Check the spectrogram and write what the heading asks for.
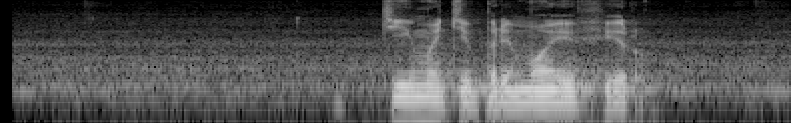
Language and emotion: Russian, neutral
